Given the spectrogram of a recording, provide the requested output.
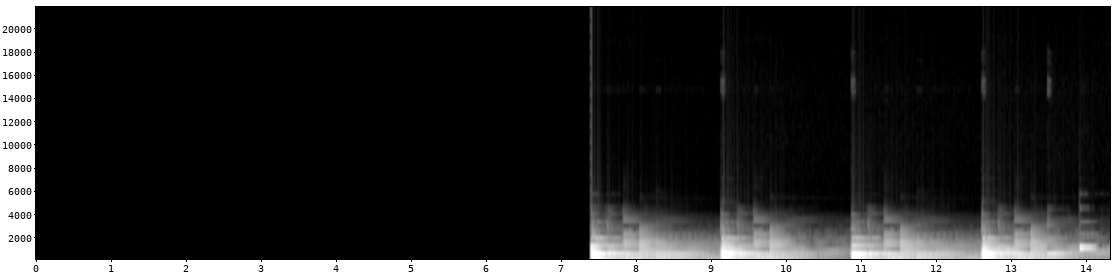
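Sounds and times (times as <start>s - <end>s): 
piano loop in C sharp minor: 7.4s - 14.3s.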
